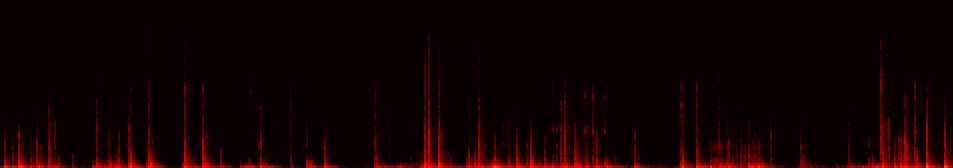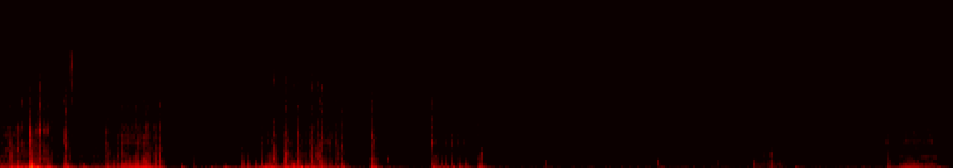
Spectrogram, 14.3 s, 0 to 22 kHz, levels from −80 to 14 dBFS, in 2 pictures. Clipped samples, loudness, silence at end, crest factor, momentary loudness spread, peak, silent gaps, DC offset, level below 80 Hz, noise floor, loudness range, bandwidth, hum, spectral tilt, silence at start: under 0.1%; -51 LUFS; 0.05 s; 26 dB; 18 LU; -26 dBFS; none; under 0.1%; -72 dBFS; -78 dBFS; 12 LU; 16.5 kHz; none; -6 dB/octave; 0 s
